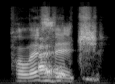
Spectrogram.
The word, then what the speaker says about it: Pulisic: You either hear Pulisic, you hear Pulisic. So I think it's Pulisic. Like Pulisic, is that how his dad said it? Pulisic, yeah, that's the correct way to say it.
